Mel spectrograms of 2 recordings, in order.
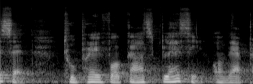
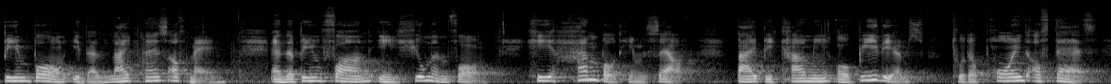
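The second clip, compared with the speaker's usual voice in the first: measured, slightly raised reading of scripture; 3 semitones higher than usual. Acted. Preacher closing the sermon with Philippians, solemn reading. Reads Philippians chapter two.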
